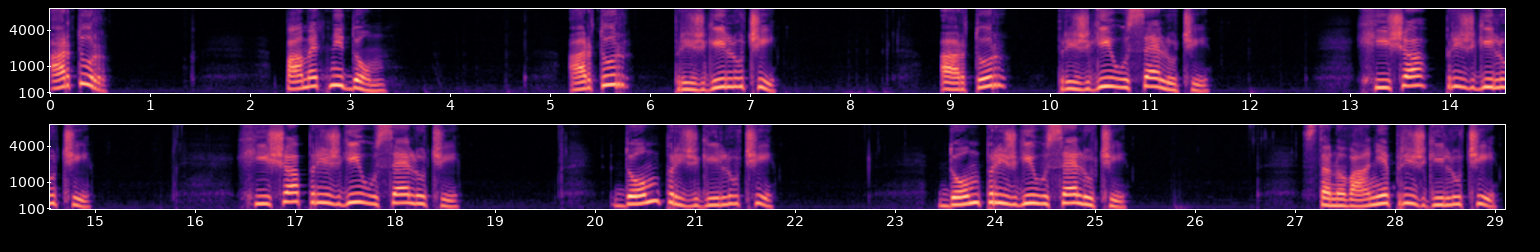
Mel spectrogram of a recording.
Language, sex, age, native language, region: Slovenian, female, 50-59, Slovenian, Posavska region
